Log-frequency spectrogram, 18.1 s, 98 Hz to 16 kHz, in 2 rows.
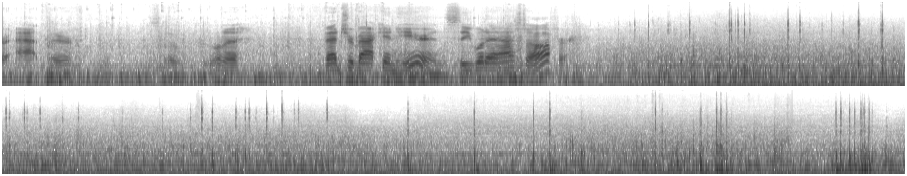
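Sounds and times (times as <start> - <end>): vehicle engine low rumble: 0.0 - 18.0
sharp clicks and knocks: 4.9 - 12.4, 13.0 - 18.0.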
